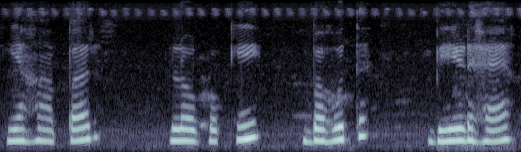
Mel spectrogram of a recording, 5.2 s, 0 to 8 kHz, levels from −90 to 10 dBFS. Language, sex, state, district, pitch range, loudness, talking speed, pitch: Hindi, female, Uttar Pradesh, Saharanpur, 220-245 Hz, -15 LUFS, 80 wpm, 230 Hz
